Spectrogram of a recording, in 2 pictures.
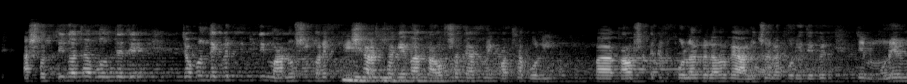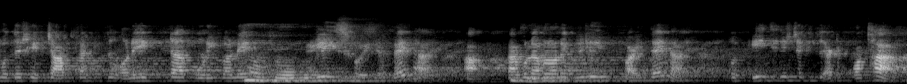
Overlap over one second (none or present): none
